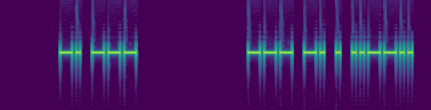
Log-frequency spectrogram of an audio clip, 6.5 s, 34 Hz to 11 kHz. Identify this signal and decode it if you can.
Morse code, heard as a keyed tone, about 19 wpm, 700 Hz. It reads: NO ONE?
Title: 4x Word-Spacing - Sentences from Top 300 Words - 20wpm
